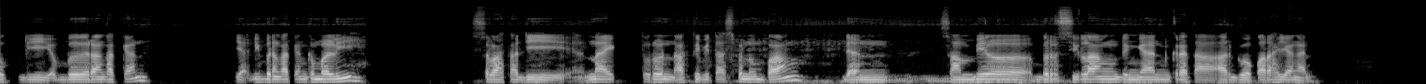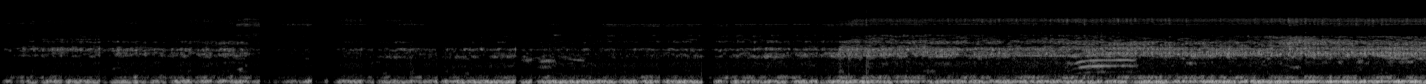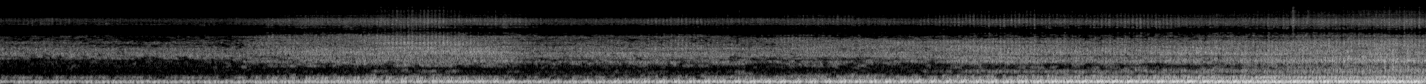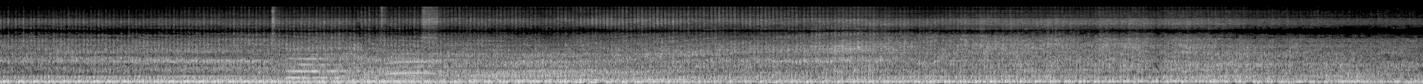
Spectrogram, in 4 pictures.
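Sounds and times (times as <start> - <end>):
diesel train engine: 0.0 - 3.7, 4.5 - 13.1, 14.3 - 57.0
wheels clattering on rails: 14.4 - 57.0
wheel squeal: 41.3 - 52.7.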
